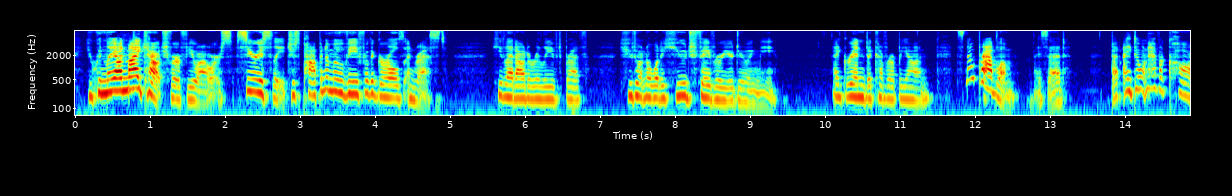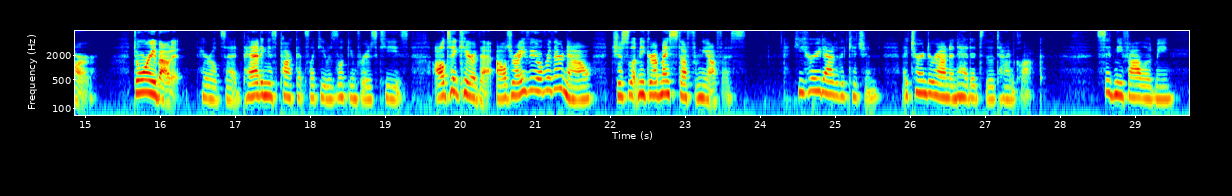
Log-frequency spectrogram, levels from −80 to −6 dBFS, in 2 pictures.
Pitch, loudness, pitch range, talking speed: 190 Hz, -21 LUFS, 175-225 Hz, 220 wpm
